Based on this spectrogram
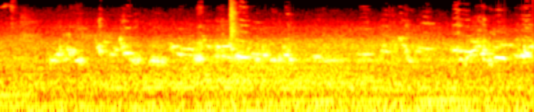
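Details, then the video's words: Australian magpies of a local flock carolling in the morning as a group vocalisation, waking people trying to sleep; mellow warbled and fluted notes tumble over one another continuously, overlapping voices in a loose, irregular chorus. ""Carolling" Magpies Nature's alarm clocks - woken by magpies in the morning"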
